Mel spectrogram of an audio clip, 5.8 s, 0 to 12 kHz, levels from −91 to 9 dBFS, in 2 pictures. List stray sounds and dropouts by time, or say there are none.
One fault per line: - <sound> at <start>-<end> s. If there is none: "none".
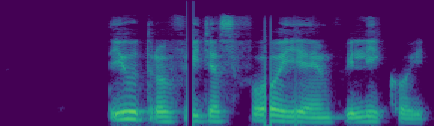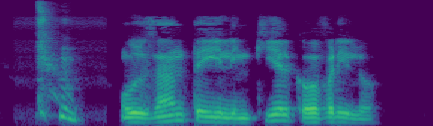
- dropout at 1.3-1.3 s
- sneeze at 3.1-3.5 s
